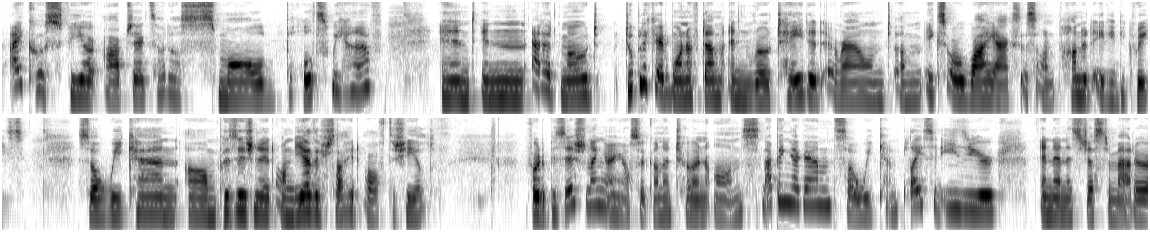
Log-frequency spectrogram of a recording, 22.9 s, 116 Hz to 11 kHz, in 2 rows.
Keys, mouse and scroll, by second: 0.8 click, 2.0 Tab, 3.7 l, 8.6 shift+d, 10.9 middle click, 13.3 r, 17.2 KP_1, 18.9 g, 20.9 middle click, 22.1 ctrl+KP_7.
